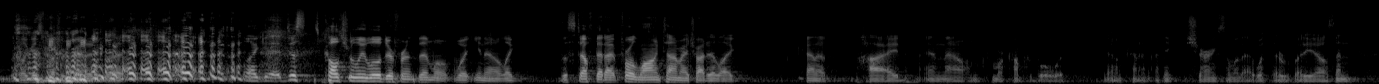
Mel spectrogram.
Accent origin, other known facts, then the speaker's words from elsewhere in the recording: Maryland, United States; also born or lived in Sri Lanka; I was born in Sri Lanka, but I grew up in Maryland.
